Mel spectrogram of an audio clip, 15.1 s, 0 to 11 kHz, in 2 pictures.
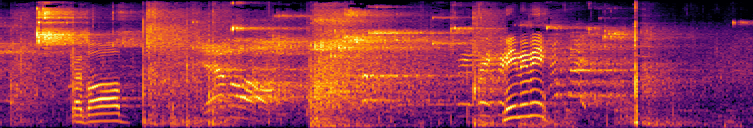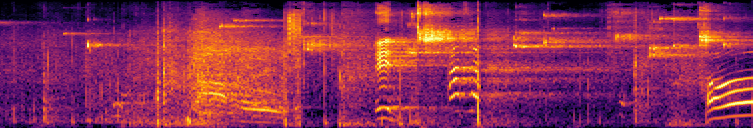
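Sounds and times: sneakers squeaking on floor: 0.0s - 15.0s
players' voices: 0.7s - 6.5s, 7.8s - 12.8s.

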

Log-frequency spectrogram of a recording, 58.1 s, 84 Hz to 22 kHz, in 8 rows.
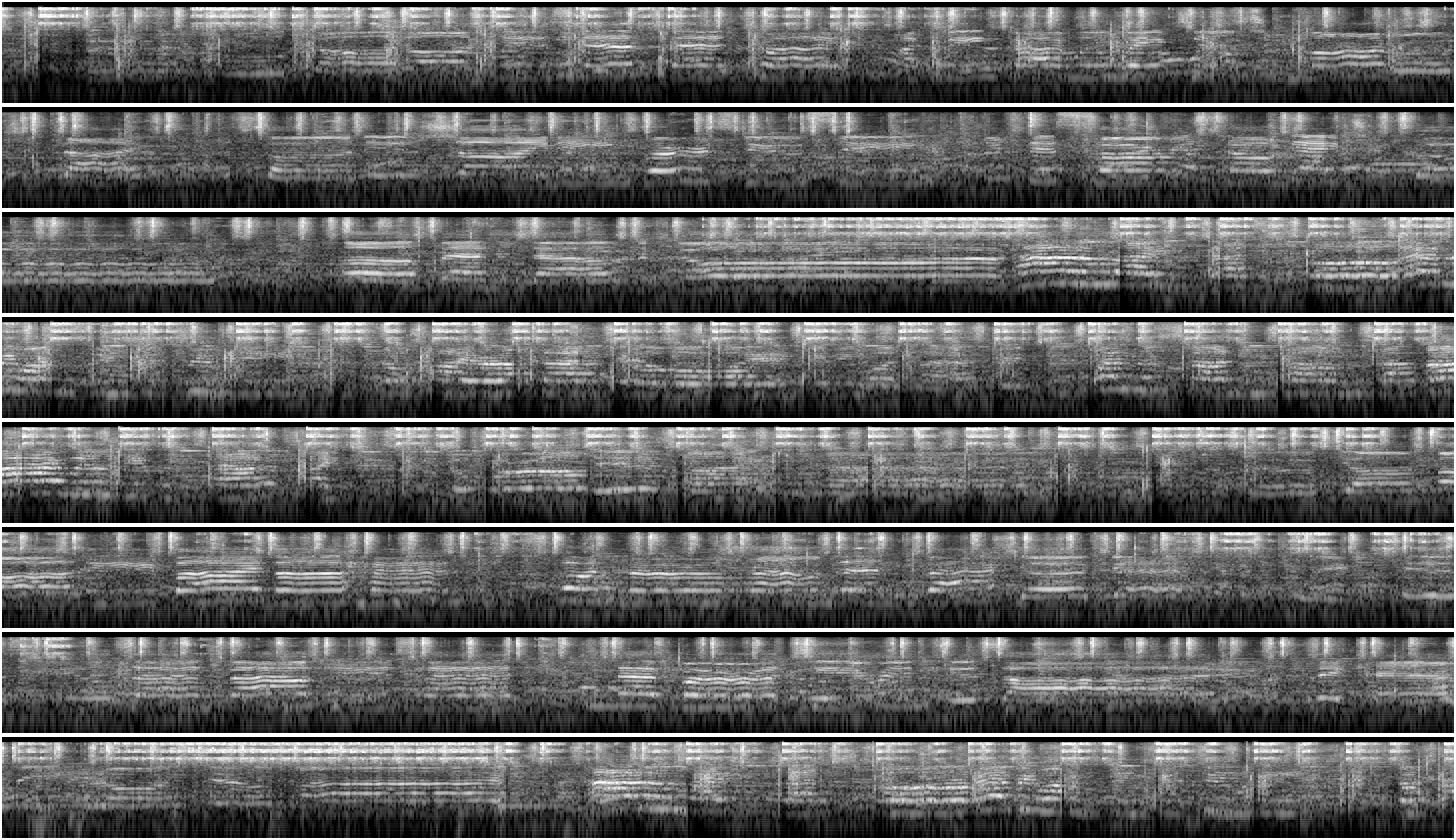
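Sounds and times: hands clapping: 0.0s - 7.6s, 19.3s - 36.0s, 51.0s - 58.0s
strummed acoustic guitar: 0.0s - 58.0s
tambourine jingling: 0.0s - 58.0s
women singing: 0.0s - 58.0s.

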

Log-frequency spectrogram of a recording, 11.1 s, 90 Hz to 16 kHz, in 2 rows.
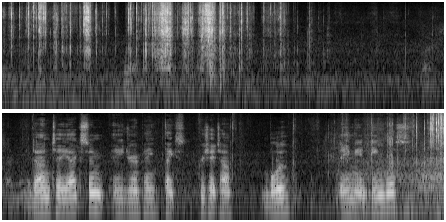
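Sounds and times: foil wrapper tearing and crinkling: 0.0s - 3.8s, 10.6s - 11.0s.

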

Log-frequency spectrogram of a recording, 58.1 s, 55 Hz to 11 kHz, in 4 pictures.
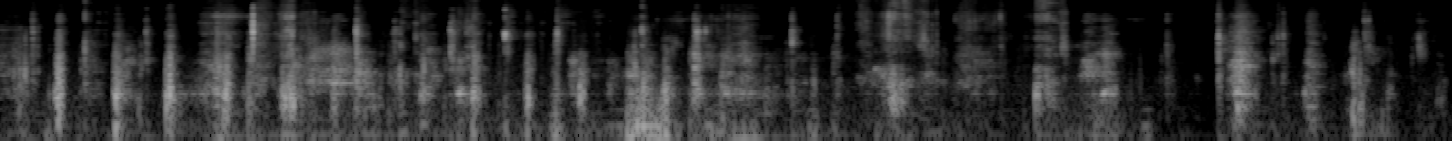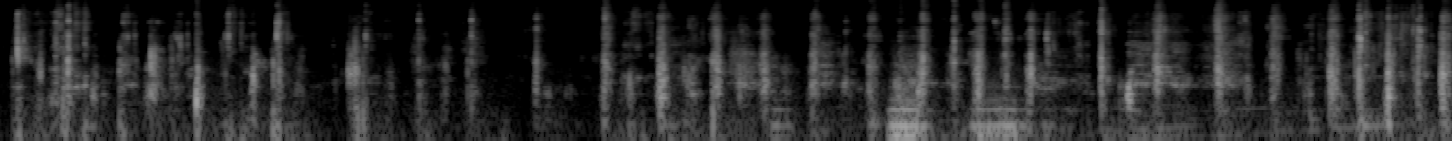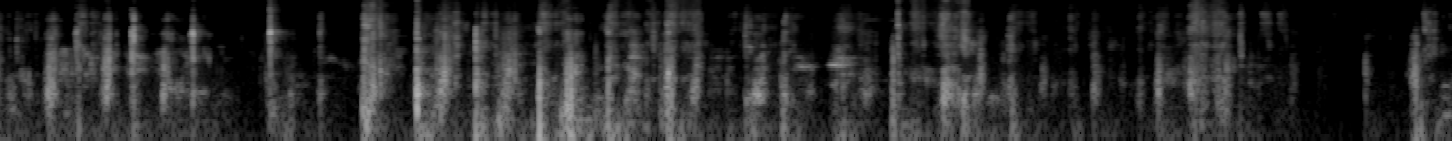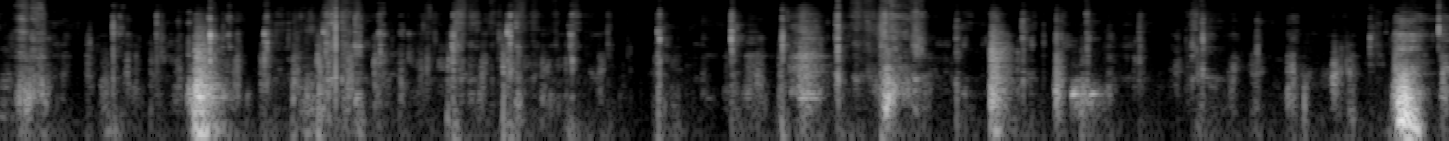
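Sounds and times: chewing and crunching: 0.0s - 58.0s.

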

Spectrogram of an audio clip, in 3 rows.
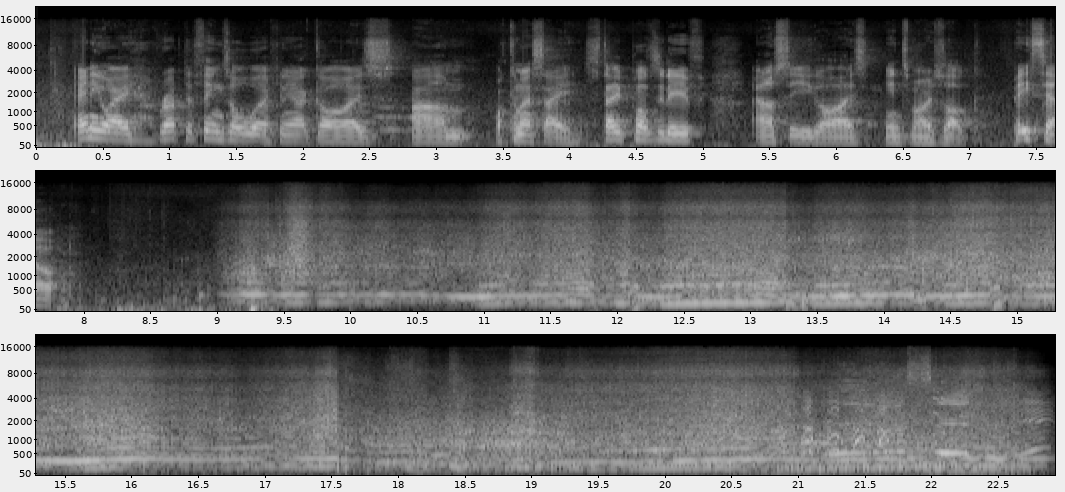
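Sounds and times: car engine revving high: 9.0s - 22.9s.

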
